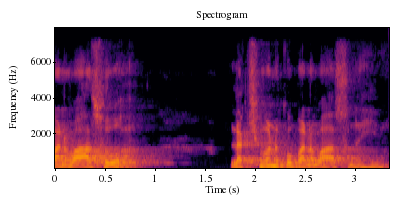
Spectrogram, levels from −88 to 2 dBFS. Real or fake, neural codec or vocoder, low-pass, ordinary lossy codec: real; none; 7.2 kHz; none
